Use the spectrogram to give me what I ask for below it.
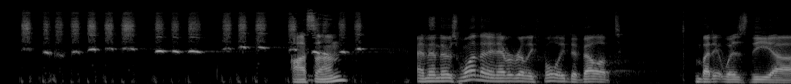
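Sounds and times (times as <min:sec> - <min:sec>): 
person whistling with the smile whistle technique: 0:00.0 - 0:03.9
speech: 0:00.2 - 0:00.9, 0:02.9 - 0:03.6, 0:04.2 - 0:06.3, 0:07.0 - 0:07.9.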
